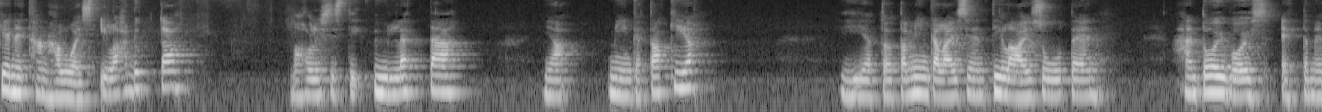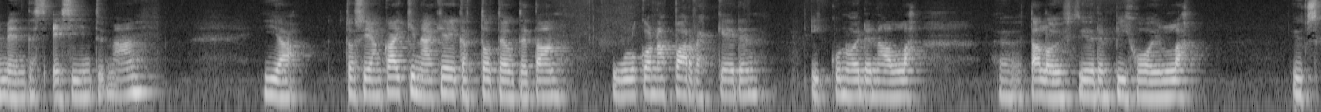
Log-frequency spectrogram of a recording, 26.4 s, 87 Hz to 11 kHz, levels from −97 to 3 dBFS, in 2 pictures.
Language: English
